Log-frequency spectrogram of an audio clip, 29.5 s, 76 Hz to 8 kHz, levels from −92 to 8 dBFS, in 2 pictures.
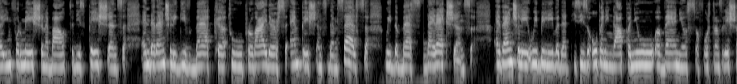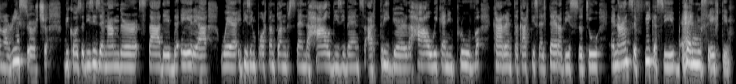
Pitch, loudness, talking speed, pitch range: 210 Hz, -23 LUFS, 120 wpm, 200-220 Hz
